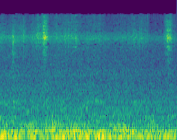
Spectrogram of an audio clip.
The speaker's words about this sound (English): Why the hell is someone driving in the park on their truck?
